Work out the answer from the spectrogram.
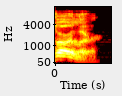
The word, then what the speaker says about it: Euler: again it's euler e-u-l-e-r his last name is euler how do you pronounce it uh euler could you say it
